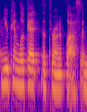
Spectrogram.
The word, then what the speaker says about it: Throne of Glass: Have you read A Thorn of Glass? It's Throne of Glass. I always say it wrong.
